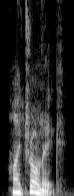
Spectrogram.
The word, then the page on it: hydraulic: British English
